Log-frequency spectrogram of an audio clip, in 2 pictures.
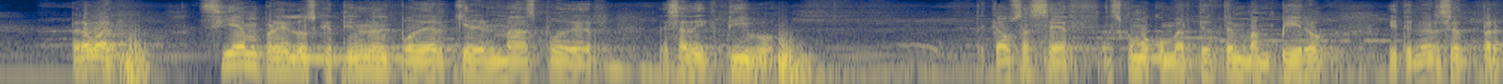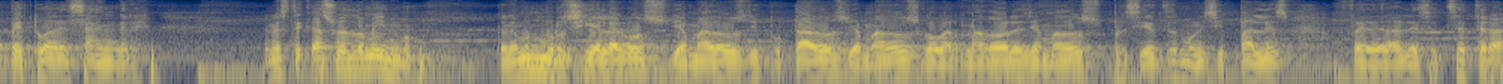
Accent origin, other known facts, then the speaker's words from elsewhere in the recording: Mexico; Lo digo con mucha pena, porque soy mexicano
